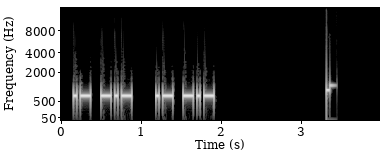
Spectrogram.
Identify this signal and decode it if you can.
Morse code, heard as a keyed tone, about 28 wpm, 700 Hz. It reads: AK AK
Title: Practice QSO - Exchange 1 - Beginning - 28wpm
